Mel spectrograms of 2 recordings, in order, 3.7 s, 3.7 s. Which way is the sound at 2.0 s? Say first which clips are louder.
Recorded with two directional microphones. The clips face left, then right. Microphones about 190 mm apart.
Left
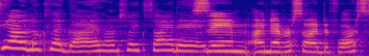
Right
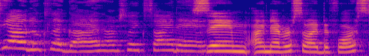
Right 5 dB; 40° left (ahead or behind).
